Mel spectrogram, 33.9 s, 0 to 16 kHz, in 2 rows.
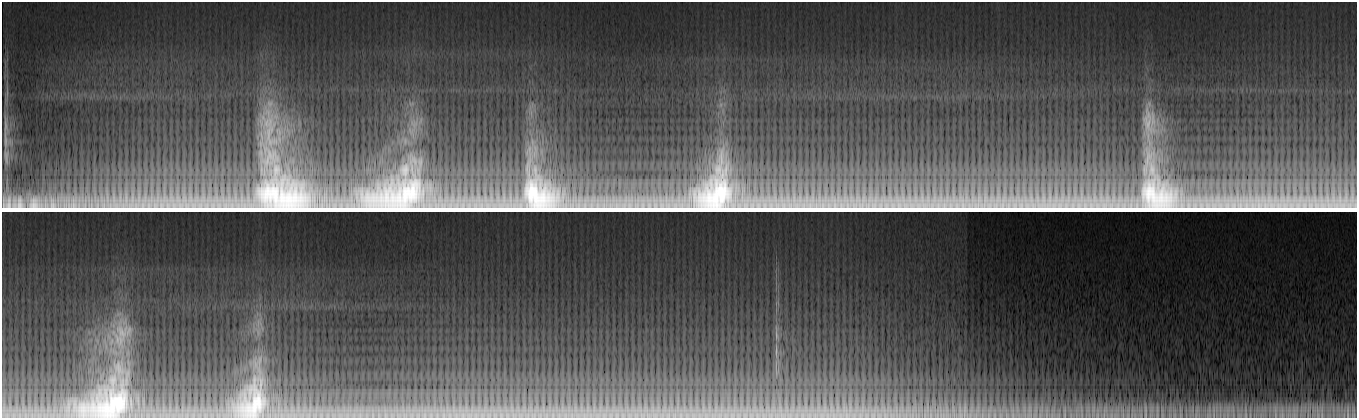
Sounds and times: background hum is a low pitched square wave 0.0 - 33.8
light saber 3.2 - 5.5
lightsaber is switched on 3.2 - 5.4
light saber 6.5 - 7.2
light saber 8.5 - 9.4
light saber 14.2 - 14.8
light saber 17.6 - 18.8
light saber 19.7 - 20.5

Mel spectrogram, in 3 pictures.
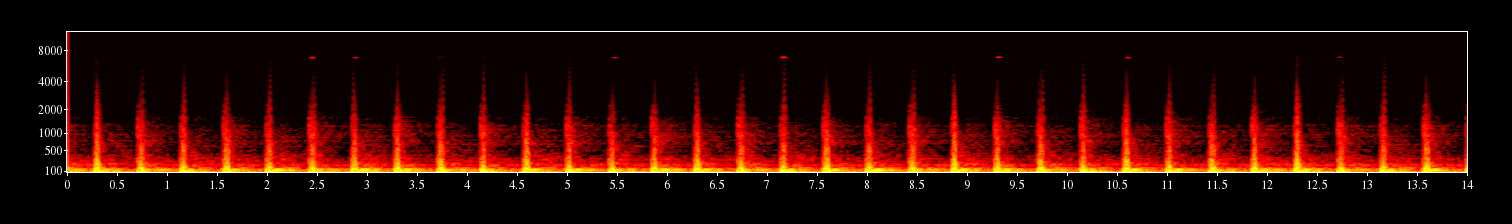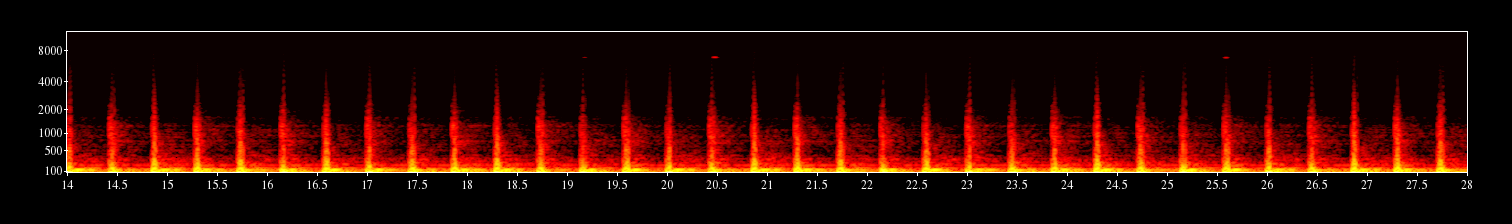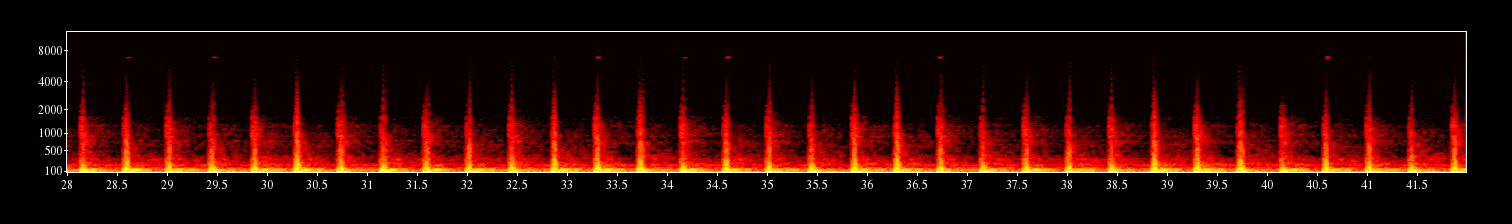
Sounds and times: heartbeat 0.0 - 41.9

